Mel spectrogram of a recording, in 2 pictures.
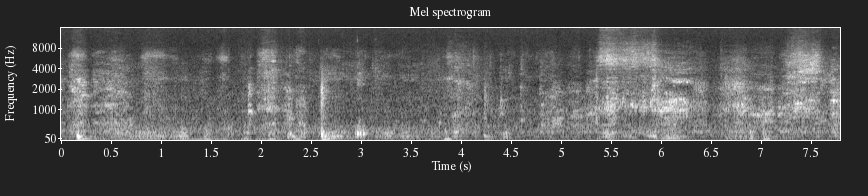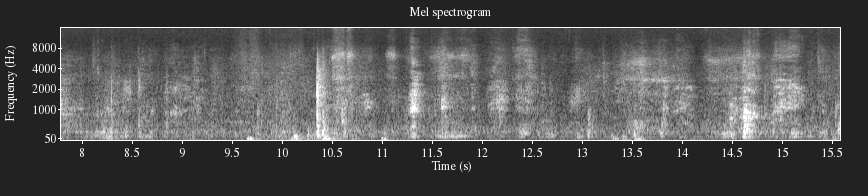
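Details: Bubba, a two-year-old American Bulldog, and Ruby, a five-month-old Dogue de Bordeaux, playing together; scattered breathy, noisy huffs and pants at an uneven pace, with soft scuffling between them.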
